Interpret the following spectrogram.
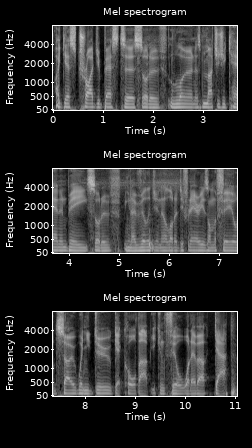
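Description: A man's voice: on the low side, completely flat delivery, moderate pace, few pauses, clear, resonant tone. A man with an Australian accent, hosting a casual podcast interview and asking questions in an easygoing, friendly way.

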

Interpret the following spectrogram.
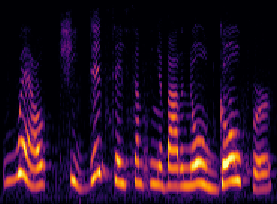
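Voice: high voice, expressive, measured pace, background noise. A performer playing an innocent, tattling little daughter in a 1940s radio comedy, reciting what she overheard. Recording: muffled 1940s radio recording.

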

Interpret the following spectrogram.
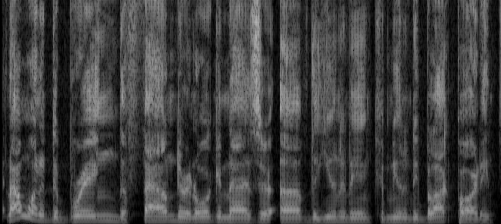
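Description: Nasal, scratchy-voiced pastor hosting radio. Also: male voice, a little high, vocal fry, no echo, studio quality. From Philadelphia area. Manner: warm, playful, preacherly. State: nasal, scratchy from a summer cold. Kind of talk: radio talk show.

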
